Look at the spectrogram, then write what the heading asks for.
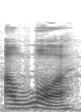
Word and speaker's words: Allah: the only deity for how is allah pronounced the middle father is very broad and is pronounced like or in awful and this reacts upon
